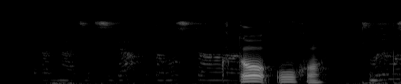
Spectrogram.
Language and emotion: Russian, neutral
